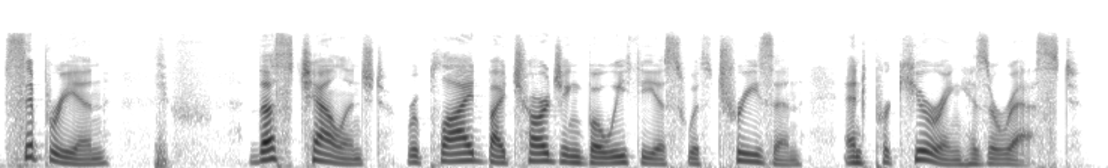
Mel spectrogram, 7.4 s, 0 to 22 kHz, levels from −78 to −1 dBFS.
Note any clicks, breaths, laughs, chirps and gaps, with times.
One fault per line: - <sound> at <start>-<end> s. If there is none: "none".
- breath at 1.0-1.4 s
